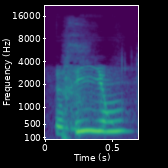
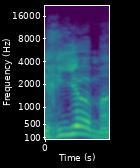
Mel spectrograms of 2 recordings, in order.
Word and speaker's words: Riom: Alors, comment on prononce le nom de votre commune ? – Rion. – On dit Riom hein, quand on se trompe, c'est ça hein ? – Voilà. – Ça voilà. – S'écrit R-I-O-M et c'est dans le Puy-de-Dôme.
